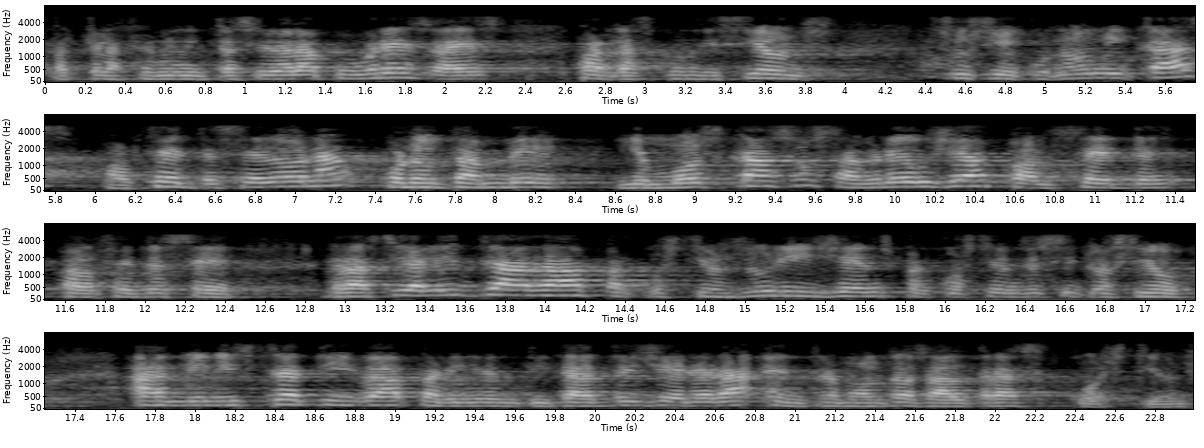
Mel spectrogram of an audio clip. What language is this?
Catalan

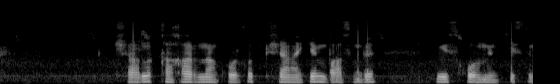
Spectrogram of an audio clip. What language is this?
Kazakh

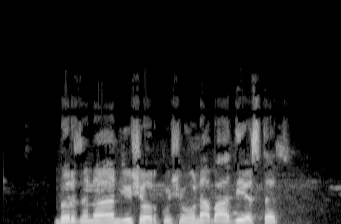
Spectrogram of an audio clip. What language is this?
Yidgha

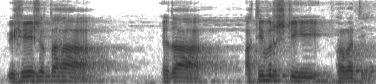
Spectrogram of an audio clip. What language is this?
Sanskrit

